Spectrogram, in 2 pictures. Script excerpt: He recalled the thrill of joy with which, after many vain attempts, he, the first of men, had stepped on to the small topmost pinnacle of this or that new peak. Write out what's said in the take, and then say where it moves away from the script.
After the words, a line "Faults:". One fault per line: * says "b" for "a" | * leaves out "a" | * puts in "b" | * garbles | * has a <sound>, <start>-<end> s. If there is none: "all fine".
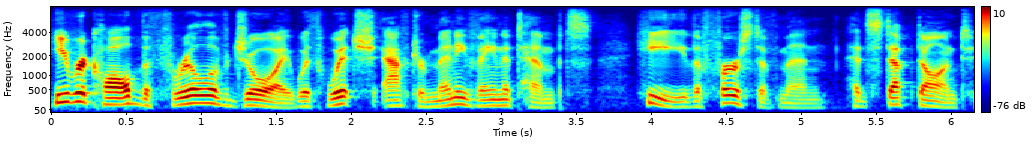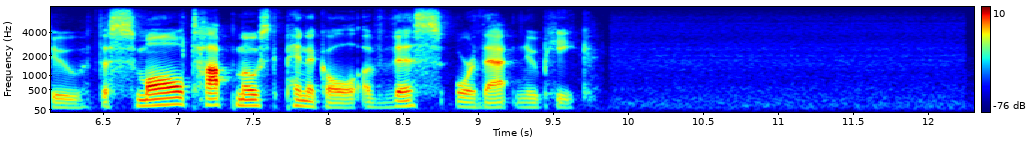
He recalled the thrill of joy with which, after many vain attempts, he, the first of men, had stepped on to the small topmost pinnacle of this or that new peak.
Faults:
all fine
